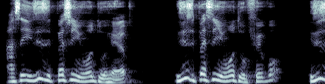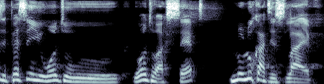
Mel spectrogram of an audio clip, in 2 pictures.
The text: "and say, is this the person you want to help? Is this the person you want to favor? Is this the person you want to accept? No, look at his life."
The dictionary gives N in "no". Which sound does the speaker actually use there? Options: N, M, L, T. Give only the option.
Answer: L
